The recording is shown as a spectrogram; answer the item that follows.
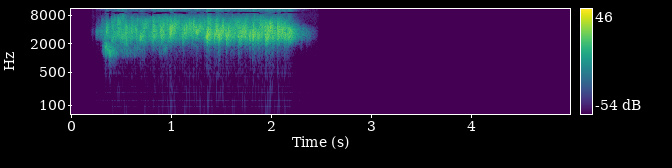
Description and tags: a possible other alien complaining about the food
alien, sf, space-ships, outerspace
